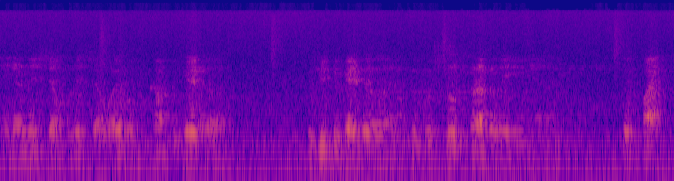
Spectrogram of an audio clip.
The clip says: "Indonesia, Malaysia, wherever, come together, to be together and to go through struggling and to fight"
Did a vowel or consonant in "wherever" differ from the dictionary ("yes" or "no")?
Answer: yes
